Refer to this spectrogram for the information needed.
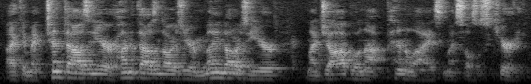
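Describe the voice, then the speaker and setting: A man's voice: mid-range voice, very fast, fairly bright tone. A man, a financial advisor, explaining retirement rules step by step in a plain, repetitive way while answering viewer questions. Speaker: financial advisor presenting a webinar. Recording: roomy echo, faint room noise.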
